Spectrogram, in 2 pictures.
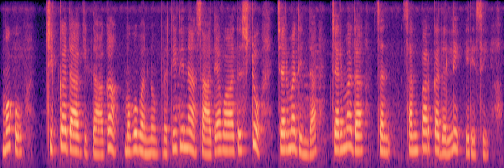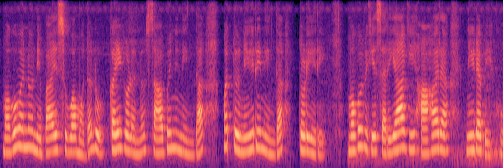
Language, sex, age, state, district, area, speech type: Kannada, female, 18-30, Karnataka, Davanagere, rural, spontaneous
